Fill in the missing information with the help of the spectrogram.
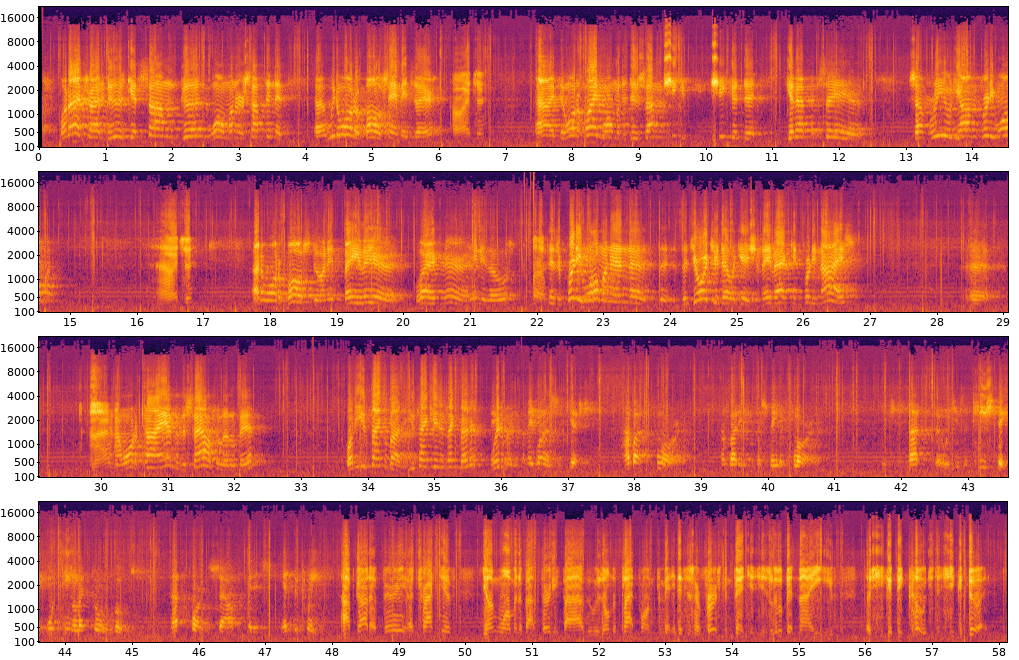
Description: He outlined his specifications in this clip with aides Bill Moyers and Jack Valenti.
